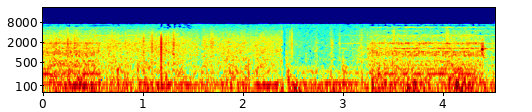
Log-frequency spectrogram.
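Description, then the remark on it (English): A telephone bell rings in an office in two bursts separated by a short pause, fairly loud against a steady background hiss, with no one speaking. “You pace the floor of your office, and finally the phone rings.”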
